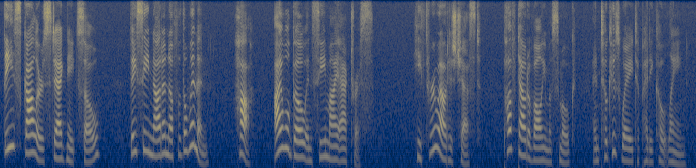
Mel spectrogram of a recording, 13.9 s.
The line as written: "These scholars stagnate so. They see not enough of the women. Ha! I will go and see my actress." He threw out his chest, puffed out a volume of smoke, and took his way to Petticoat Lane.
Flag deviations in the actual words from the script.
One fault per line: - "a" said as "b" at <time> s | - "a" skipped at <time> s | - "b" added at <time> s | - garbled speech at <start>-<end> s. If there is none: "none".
none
